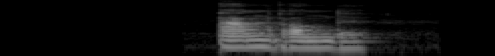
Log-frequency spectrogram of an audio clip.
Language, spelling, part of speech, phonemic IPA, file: Dutch, aanrandde, verb, /ˈanrɑndə/, Nl-aanrandde.ogg
- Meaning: inflection of aanranden: 1. singular dependent-clause past indicative 2. singular dependent-clause past subjunctive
